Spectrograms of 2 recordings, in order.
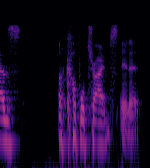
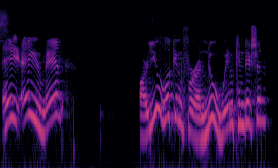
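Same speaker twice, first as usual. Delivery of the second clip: put-on pitched-up, old-fashioned, old-timey salesman voice; 9 semitones higher than usual. Pitching a new card to the other speaker, in an old-timey salesman voice. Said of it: "like an old-timey salesman".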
